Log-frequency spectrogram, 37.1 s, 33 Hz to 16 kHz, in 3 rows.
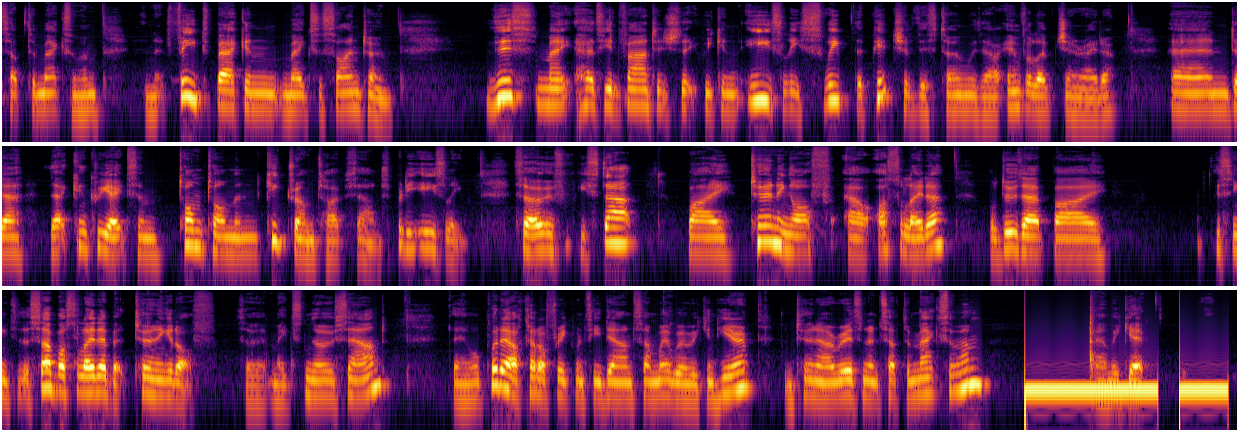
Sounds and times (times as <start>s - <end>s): Speech: 0.0s - 4.0s, 4.9s - 23.4s, 24.4s - 28.6s, 29.2s - 34.6s, 35.6s - 36.3s.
